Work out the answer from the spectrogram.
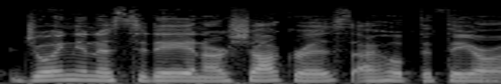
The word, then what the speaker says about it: chakra: chakra often mispronounced as chakra that's wrong with the sss first syllable chakra hindu is a hindu site chakra is actually pronounced with the cha with the sound heard in patch and munch i was like because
